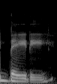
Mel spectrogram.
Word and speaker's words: Beattie: today let's do it we're talking about the Bey mansion and how do they actually pronounce it it's the batty Mansion but that's ridiculous I don't like that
